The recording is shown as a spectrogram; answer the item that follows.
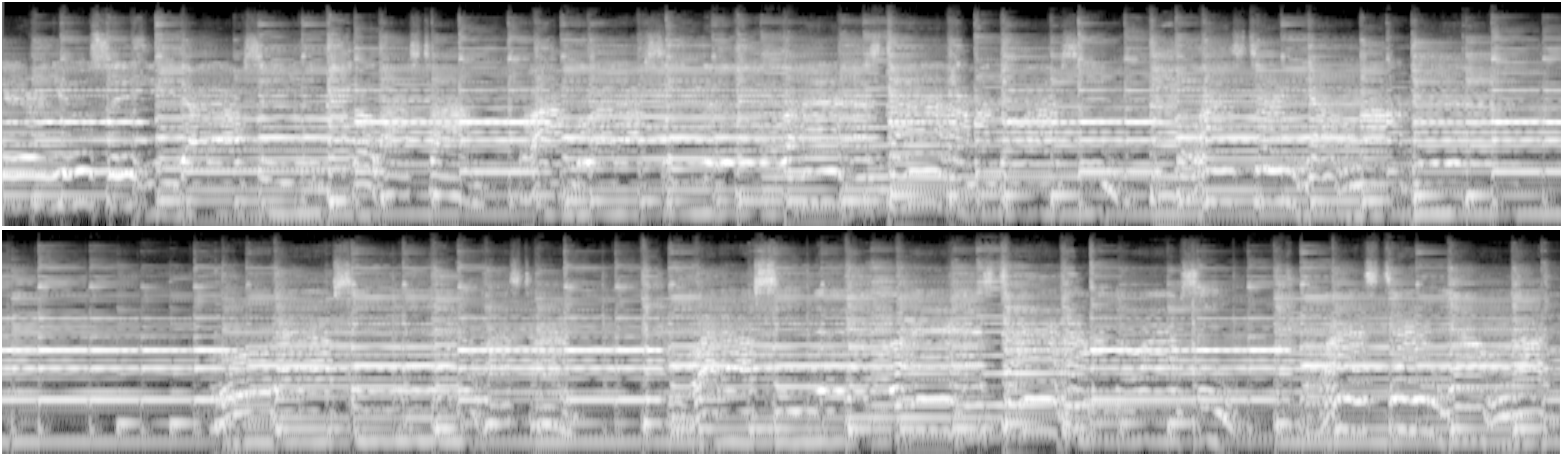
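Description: Steel-string acoustic guitar played in a steady instrumental passage, strummed chords with notes left ringing.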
